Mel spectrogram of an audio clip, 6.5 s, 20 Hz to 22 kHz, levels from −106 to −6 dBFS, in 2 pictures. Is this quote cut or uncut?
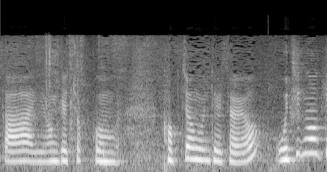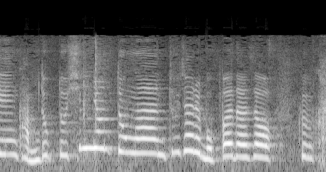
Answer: cut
